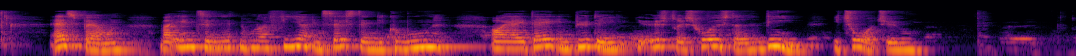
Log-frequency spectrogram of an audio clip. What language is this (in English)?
Danish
